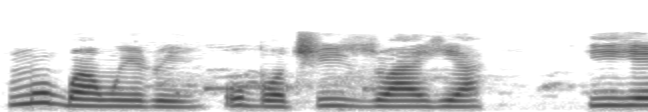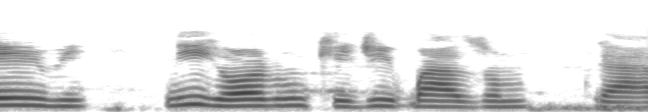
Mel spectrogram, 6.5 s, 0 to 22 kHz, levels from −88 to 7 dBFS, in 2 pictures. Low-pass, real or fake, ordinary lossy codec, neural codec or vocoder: 7.2 kHz; real; none; none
